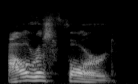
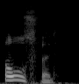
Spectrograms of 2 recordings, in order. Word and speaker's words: Alresford: How would you pronounce How would you pronounce where I grew up, which is spelled A-L-R-E-S-F-O-R-D? – Alresford Ford. – No. – Alresford. – And it's also, this is the beautiful, it's pronounced Allsford.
